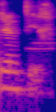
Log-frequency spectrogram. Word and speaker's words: gentil: Ceux-là aussi sont très gentils. Gentil. Atención a la pronunciación.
